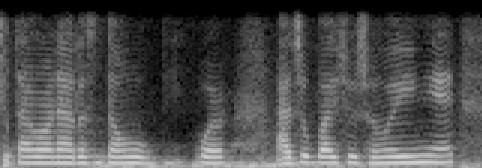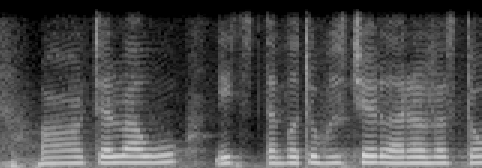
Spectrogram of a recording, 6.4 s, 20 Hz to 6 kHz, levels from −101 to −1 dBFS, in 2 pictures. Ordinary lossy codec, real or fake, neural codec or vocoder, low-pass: none; fake; codec, 16 kHz, 0.5 kbps, FunCodec, trained on Chinese and English, 25 frames a second; 5.4 kHz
